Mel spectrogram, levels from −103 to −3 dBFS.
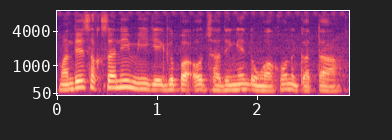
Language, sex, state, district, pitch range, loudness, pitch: Garo, male, Meghalaya, West Garo Hills, 125-150 Hz, -17 LUFS, 135 Hz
